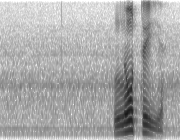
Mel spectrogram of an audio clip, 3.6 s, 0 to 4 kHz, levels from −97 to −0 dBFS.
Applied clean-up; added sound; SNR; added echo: none; none; none; none.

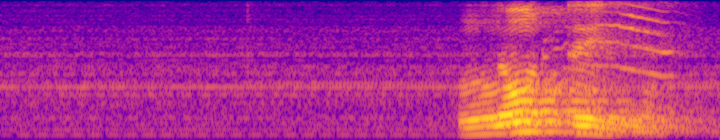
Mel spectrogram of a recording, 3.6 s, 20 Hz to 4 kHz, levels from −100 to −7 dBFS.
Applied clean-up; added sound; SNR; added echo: none; Cat; 14 dB; reverberation time 1.1 s.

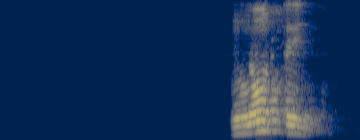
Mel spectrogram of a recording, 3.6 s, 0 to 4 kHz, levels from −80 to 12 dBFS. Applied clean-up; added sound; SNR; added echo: neural mask model DeepFilterNet 3.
